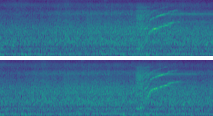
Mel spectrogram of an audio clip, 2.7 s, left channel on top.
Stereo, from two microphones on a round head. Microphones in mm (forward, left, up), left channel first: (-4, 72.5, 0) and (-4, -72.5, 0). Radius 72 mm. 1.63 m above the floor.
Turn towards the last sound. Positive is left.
turn(degrees=-25)  # may be behind; listen again after turning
